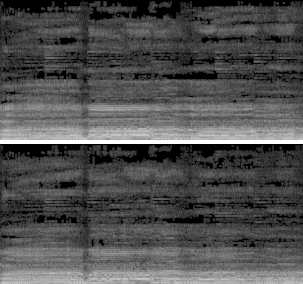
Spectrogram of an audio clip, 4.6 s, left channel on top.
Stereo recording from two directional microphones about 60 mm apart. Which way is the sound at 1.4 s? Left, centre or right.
Left.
